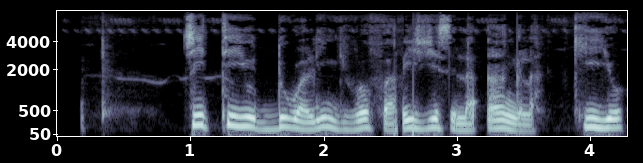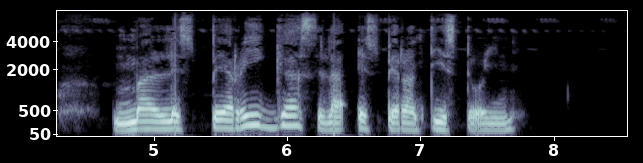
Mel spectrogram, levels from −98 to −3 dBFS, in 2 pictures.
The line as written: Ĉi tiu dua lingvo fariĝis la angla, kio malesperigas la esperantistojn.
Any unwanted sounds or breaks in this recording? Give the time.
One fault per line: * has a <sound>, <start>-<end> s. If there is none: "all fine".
* has a dropout, 2.6-2.6 s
